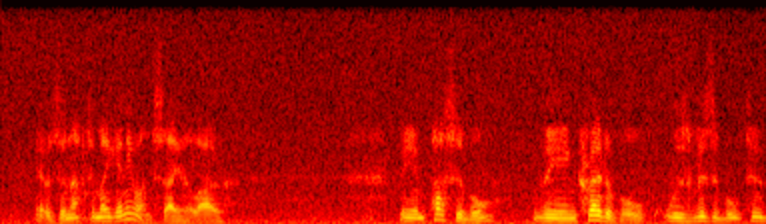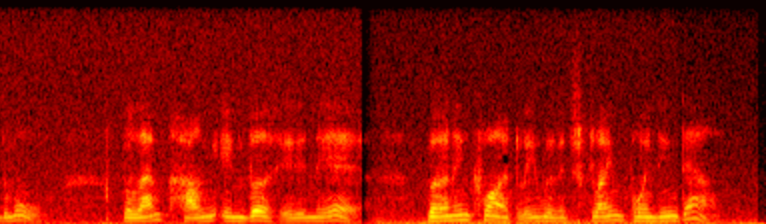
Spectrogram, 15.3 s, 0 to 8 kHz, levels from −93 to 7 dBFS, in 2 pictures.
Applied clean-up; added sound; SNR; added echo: none; none; none; none.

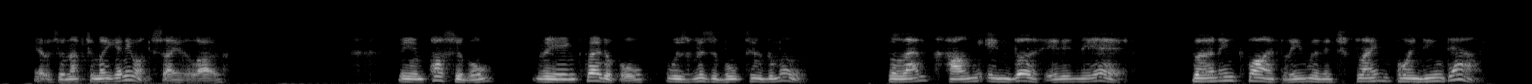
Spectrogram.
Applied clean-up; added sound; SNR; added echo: neural mask model DeepFilterNet 3.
